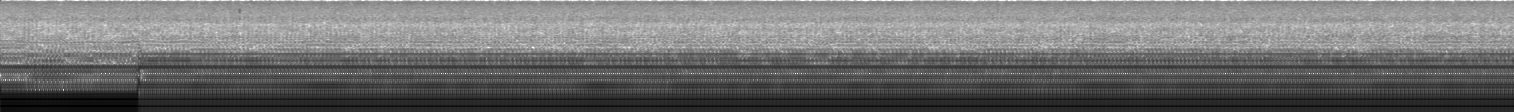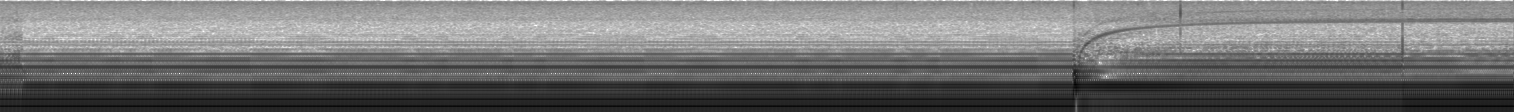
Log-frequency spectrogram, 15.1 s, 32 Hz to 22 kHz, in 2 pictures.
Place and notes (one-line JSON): {"title": "Utena, Lithuania, electric substatiom", "date": "2015-05-30 15:20:00", "description": "small electric substation in the meadow. the first part of the recording - the ambience around, the second part - a close-up examination of electric field with coil pick-ups.", "latitude": "55.53", "longitude": "25.57", "altitude": "99", "timezone": "Europe/Vilnius"}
